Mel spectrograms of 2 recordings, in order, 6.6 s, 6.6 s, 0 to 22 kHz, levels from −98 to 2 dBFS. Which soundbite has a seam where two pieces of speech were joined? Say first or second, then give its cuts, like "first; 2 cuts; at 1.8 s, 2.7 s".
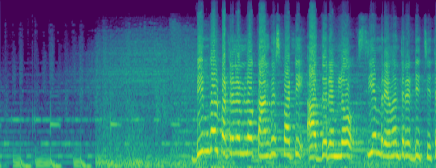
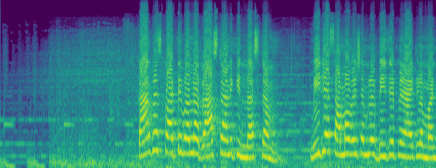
first; 1 cut; at 2.7 s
